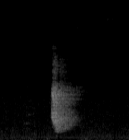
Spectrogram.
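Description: A Senegal parrot gives one harsh, raspy scream lasting about a third of a second, loud at first and then trailing off, against a quiet room.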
